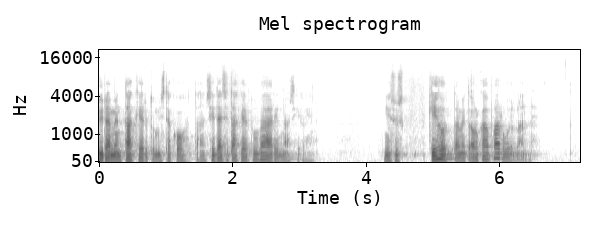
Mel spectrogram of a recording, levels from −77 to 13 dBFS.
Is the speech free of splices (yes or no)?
yes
